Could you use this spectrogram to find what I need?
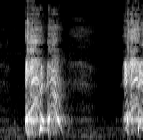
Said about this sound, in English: Forgive me for coughing.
